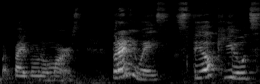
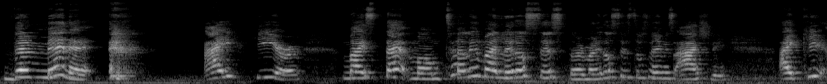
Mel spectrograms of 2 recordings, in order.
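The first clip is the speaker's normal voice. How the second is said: ordinary talk, nothing marked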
